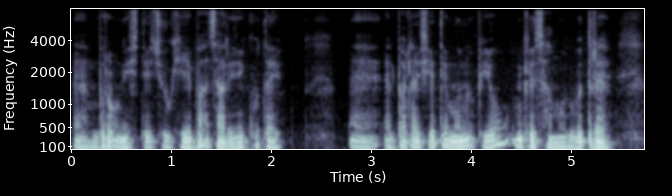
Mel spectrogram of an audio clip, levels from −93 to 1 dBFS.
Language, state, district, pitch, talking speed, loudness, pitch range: Kokborok, Tripura, Dhalai, 105 Hz, 135 wpm, -18 LUFS, 100-110 Hz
